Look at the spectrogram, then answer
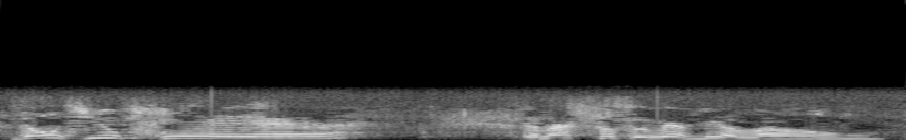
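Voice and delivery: high, drawn-out plaintive wail; mock complaining Martha. Preacher acting Martha griping to Jesus, mock whine. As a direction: drag out the complaint, high-pitched.

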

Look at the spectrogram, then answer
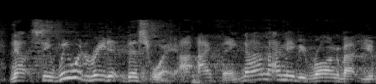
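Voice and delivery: ordinary delivery

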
